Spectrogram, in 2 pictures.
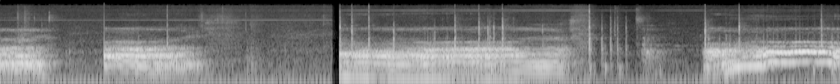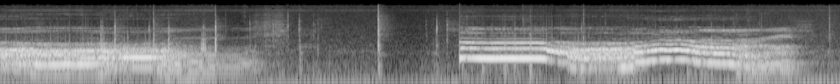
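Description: An Alaskan Malamute gives long, wavering howls mixed with rough, throaty woo-woo sounds.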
